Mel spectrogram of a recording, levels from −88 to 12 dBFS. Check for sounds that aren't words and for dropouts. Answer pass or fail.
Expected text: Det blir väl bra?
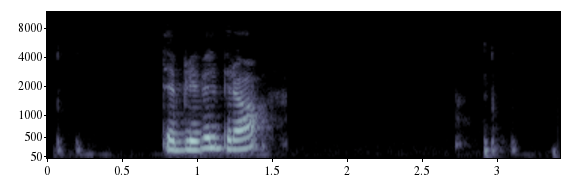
pass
